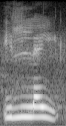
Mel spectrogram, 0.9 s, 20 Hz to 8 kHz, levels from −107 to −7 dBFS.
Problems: constant background noise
